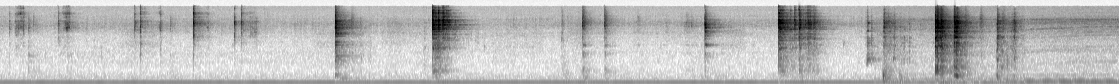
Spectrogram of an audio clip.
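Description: Metal spoons scrape and clink against a metal pot.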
